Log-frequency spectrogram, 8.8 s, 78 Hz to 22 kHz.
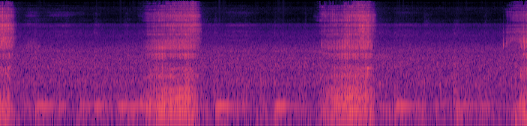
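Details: A person sleeping in a hotel bed in the mountains gives loud, rough snores at about 20 breaths per minute, separated by quieter breathing, with a steady low background hum; snoring.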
